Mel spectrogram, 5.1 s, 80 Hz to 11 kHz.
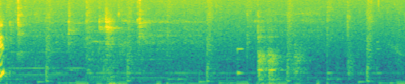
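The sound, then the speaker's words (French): About 125 g of butter and 100 g of chocolate pieces being placed into a plastic microwave pitcher to be melted in the microwave, with a string of light taps, clicks and soft knocks spread irregularly throughout, no one talking. “Alors, on va commencer par faire fondre le beurre avec le chocolat pendant 1 minute 30 au micro-ondes.”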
